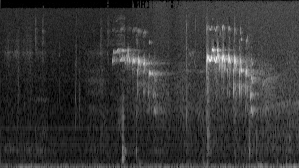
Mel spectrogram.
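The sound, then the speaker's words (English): A bald eagle calls twice with high, thin chortling chirps, each a quick descending series of squeaky notes, the second burst louder, over quiet outdoor background. “Let's hear that real bald eagle again.”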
